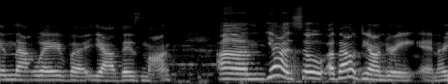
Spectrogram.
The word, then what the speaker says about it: Bismack: It always throws you, though, because it's spelled Mac, M-A-C-K. Yeah. So I feel like that's why people always get confused, because when they're looking at the name, they're going to pronounce it kind of like that. But it is Bismack.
